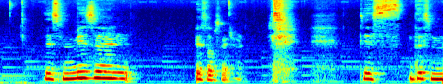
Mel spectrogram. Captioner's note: clears throat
